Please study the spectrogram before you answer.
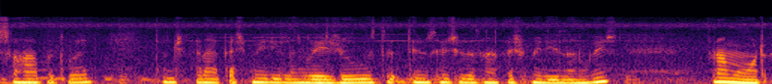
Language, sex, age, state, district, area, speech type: Kashmiri, male, 30-45, Jammu and Kashmir, Ganderbal, urban, spontaneous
